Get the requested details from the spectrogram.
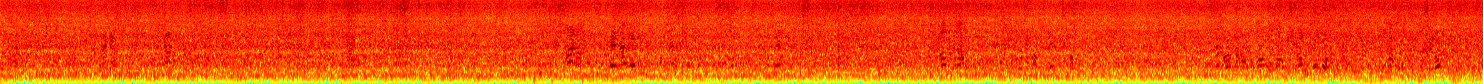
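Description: River rapids roar and rush steadily.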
